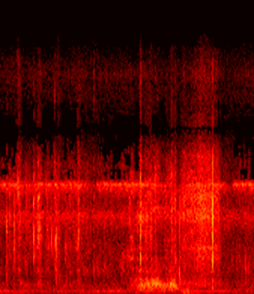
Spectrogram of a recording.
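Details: Wild raccoons eating at close range: soft, irregular crunching clicks run throughout, swelling into a louder wet rustling chew midway, over a steady low background hum.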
